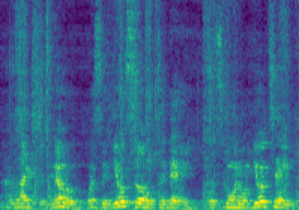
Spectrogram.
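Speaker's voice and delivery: usual speaking voice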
